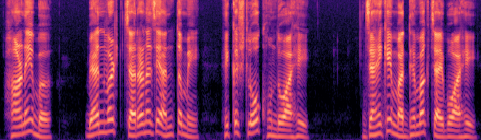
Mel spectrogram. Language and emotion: Sindhi, neutral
